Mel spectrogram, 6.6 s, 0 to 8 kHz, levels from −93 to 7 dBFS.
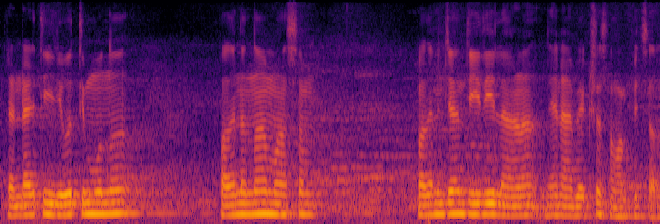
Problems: background sounds at intervals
